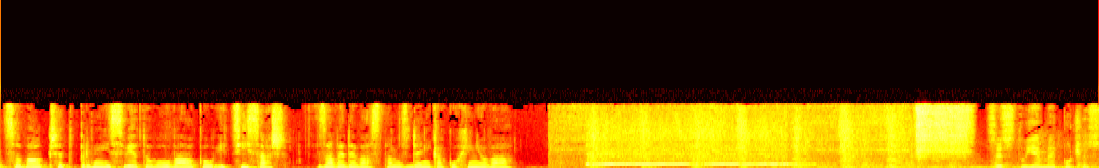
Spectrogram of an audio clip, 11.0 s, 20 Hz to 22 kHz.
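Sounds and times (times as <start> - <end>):
speech: 0.0 - 5.7, 10.0 - 10.9
moving passenger train hissing and rumbling: 5.5 - 10.3
passenger train whistle hooting: 5.6 - 9.8.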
